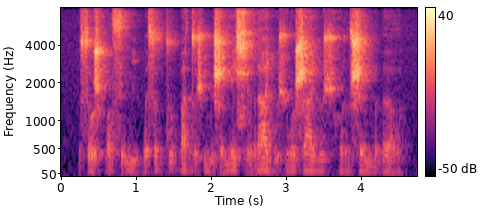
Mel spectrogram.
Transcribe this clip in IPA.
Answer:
s o̰ ʂ p ə̰ lˠ s ḭ m ḭ p ə̰ s o d tʷ ə p a d o̰ ʃ m ḭ ʂ ə̰ j e ɕ ə̰ r a ʎ o̰ ʃ w o ʂ a ʎ o ʃ h o r ʂ e m ə ʔ ə lˠ

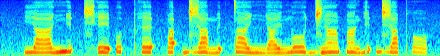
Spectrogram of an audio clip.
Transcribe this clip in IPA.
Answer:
j ä˨ ɲ ɪ˦ ʔ t͡ɕʰ e˨ ʔ ʊ˦ ʔ pʰ ɛ˦ ʔ p ä˦ ʔ d͡ʑ ä˦˨ m ɪ˦ ʔ t a˦˨ ɪ̯ ɲ a˨ ɪ̯ n o˦˨ d͡ʑ ã˦ p ã˦˨ ɡ ɪ˦ ʔ d͡ʑ ä˦˨ pʰ ɔ˦˨

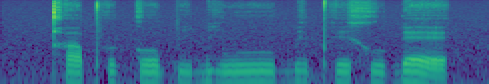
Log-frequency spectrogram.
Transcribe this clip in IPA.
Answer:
qʰ a pʰ ʊ k o p i ɓ i w u ɓ ɪ pʰ ɪ x u ɠ ɛ

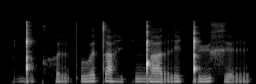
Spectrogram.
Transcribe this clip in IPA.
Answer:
ɡ͡ǃ o k h ʊ r pʼ u ə̯ t a ɦ i k ŋ͡ǃ a r i ǃ y x ɪ r

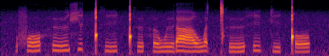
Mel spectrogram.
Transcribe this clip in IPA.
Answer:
f o h ʉː ç ɨ ǃʰ iː ǃʰ ʉ h ɵ w ʉ ɾ aː w ɐ ǀʰ ʉː h iː k i ǃ o

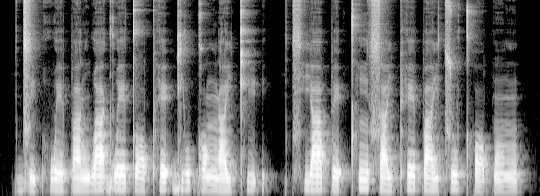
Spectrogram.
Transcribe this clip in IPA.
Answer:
d͡z i˨ ʔ h w e˨˩ p a˧ ŋ w a˦ ɡ w e˦ t̪ ɔ˧ pʰ e˦ ʔ ɡ j u˥˧ ɡ ɔ˧ ŋ a˧ j kʰ i˦ ʔ | t͡sʰ j a˦ p e˨ ʔ t̪ʰ ĩ˥˧ s a˧ j pʰ e˦ p a˧ j t͡s u˥˧ t̪ʰ ɔ˨˩ p ɔ̃˧ ŋ

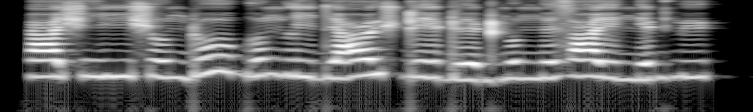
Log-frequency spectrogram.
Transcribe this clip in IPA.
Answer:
ʕ i ʃ ɦ iː ʃ oː ŋ ɖ oː ɡ o ŋ l i d̪ e ʕ y ʃ ɖ eː ɖ ɘː ɖ ŋ o ŋ ɘ z ʕ eː ŋ e ɖ m y

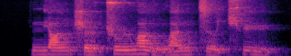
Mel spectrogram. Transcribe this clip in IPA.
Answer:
n̪ j ɑ˦ ŋ ʂ ɻ̩˨˦ ʈ͡ʂ u˦ ɻ w ɑ˥˨ ŋ n̪ w a˦ n t͡s ɹ̩˨˦ t͡ɕʰ y˥˨

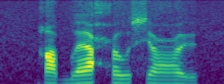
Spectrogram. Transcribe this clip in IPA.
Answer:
q ɜ b ɜ ħ u s ʉ ʕ ʉ

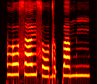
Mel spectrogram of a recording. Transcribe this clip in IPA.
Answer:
l ɔ˦ sʰ a˦ ɪ̯ sʰ ɔ˨ d ʊ˦ ʔ p ä˦ m i˦

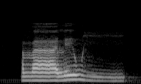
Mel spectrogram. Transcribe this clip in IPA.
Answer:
β aː˨ l e˦ w iː˨

